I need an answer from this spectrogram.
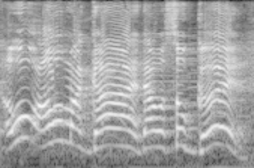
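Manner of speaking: high, drawn-out amazed cheer; thrilled. Real, not acted. Gamer delighted by his own good play, thrilled. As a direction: stretch the words out in high-pitched delight.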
